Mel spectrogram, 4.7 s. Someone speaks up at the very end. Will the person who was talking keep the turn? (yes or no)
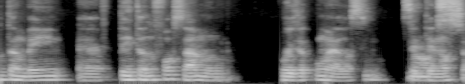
yes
